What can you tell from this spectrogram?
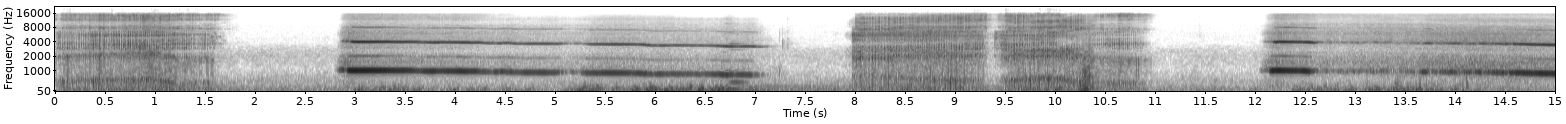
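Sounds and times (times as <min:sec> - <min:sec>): breathy snores: 0:00.0 - 0:01.8, 0:08.0 - 0:11.0
high whistling note: 0:02.8 - 0:07.3, 0:12.1 - 0:15.0.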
